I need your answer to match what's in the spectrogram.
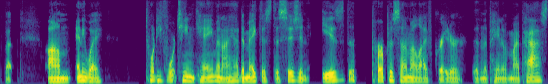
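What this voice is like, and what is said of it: Rough, hoarse voice. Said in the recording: “my voice, as I told you, I'm just getting my voice back. So if my voice is a little rough today... I've had laryngitis”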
